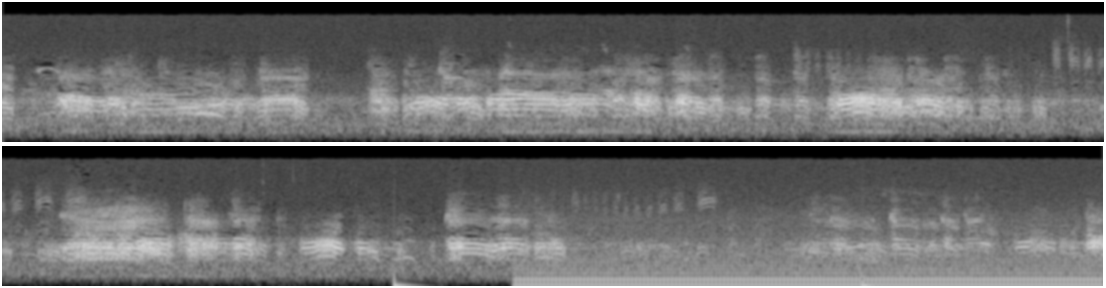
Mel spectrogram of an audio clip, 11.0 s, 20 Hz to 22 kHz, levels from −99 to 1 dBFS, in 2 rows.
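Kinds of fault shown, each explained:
DC step: The waveform's zero line jumps abruptly by about -18 dBFS, heard as a low thump at 7.47 s and 9.81 s. The offset then decays away, as a 5 Hz high-pass would allow.
Mains buzz: Sharp switching spikes twice per 50 Hz cycle add harmonics reaching into the kilohertz range. A steady, raspy buzz sits about 10 dB below the sound from 8.06 s to the end.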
